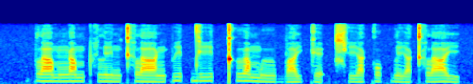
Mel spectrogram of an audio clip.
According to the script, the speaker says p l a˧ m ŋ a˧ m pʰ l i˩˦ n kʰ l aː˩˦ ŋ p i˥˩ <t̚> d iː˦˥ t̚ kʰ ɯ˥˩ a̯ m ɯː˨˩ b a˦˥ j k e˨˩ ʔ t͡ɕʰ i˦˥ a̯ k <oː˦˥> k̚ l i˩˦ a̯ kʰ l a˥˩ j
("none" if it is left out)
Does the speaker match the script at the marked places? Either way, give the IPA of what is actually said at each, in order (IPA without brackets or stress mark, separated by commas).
t̚, o˦˥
